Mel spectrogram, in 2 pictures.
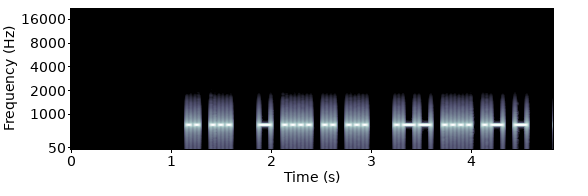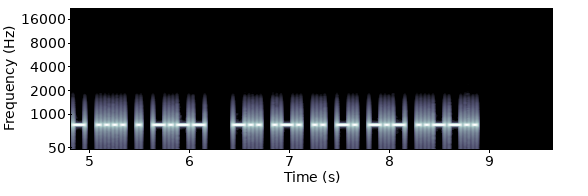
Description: Morse code, heard as a keyed tone, about 30 wpm, 700 Hz. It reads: IS THIS WHAT THEY DRINK?
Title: Sentences from Top 1500 Words 30wpm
